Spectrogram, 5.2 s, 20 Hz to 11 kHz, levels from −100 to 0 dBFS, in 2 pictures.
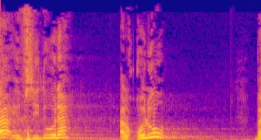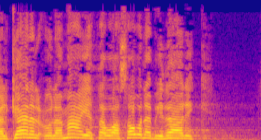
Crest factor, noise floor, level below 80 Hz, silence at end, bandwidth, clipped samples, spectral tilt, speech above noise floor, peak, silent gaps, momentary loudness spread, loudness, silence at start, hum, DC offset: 12 dB; -39 dBFS; -32 dBFS; 0.5 s; 11 kHz; under 0.1%; -5 dB/octave; 28 dB; 0 dBFS; none; 9 LU; -12 LUFS; 0 s; none; under 0.1%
